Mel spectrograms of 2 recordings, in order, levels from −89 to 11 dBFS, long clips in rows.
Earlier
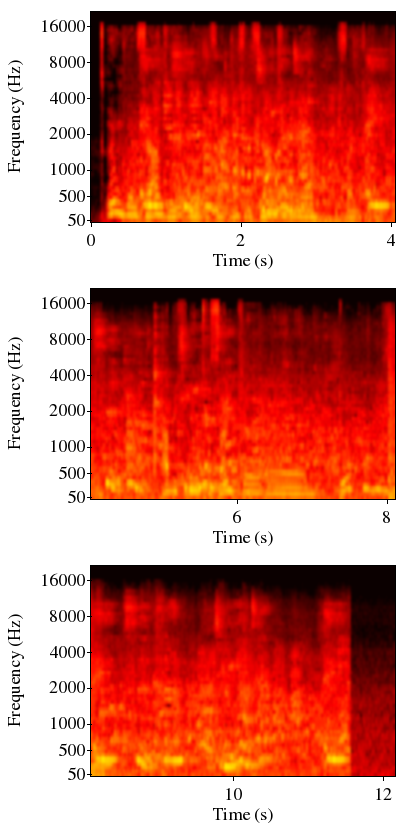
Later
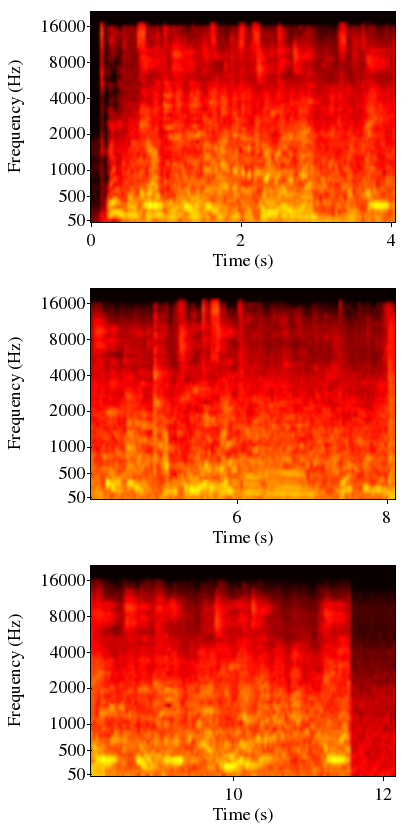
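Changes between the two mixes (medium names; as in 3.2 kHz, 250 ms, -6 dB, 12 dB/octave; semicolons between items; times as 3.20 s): speech +4.5 dB; background +6.0 dB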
